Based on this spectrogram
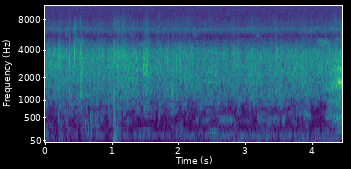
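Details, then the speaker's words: Polytron Slim TV: constant irregular crackling and popping through the L speaker while the picture shows normally, fed in from the power section; picture sometimes goes dark on its own. Crackling is from a failing flyback transformer arcing. "Gejalanya ini ada gambar biasa cuman ada gemercik. Ada suara menderik yang langsung ke speaker masuk ke power ya ke L speaker."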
